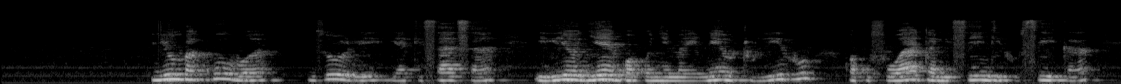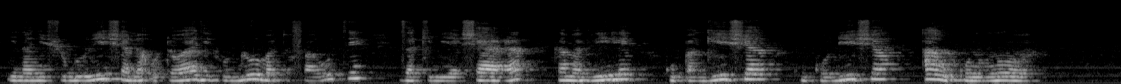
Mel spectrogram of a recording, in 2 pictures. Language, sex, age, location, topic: Swahili, female, 25-35, Dar es Salaam, finance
